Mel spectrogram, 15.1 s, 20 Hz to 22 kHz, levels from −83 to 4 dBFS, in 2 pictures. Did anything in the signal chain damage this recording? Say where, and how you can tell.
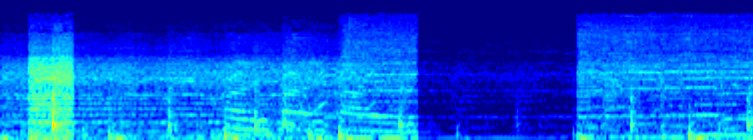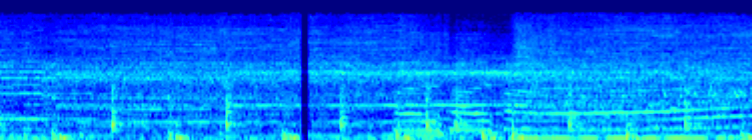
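Yes. There is a sudden gain jump in the digital processing stage. The level rises about 14 dB from 0.28 to 0.72 s, then drops about 20 dB from 4.16 to 5.76 s and about 24 dB from 10.52 to 10.6 s. In each case the sound and the background noise change together, and they snap back at the end. That points to a gain change applied from one sample to the next with no ramp, likely a setting or a bit shift. On the waveform the envelope steps sharply at each boundary. On a spectrogram every frequency band brightens or darkens at once between straight vertical edges.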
